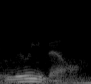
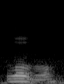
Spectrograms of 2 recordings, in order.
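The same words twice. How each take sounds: First: The word is said with all syllables fully sounded. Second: The word is squeezed into almost one syllable. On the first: This is how outsiders say it. "people outside of Louisville say" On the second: This is how local people say it. "which is almost like one syllable"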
